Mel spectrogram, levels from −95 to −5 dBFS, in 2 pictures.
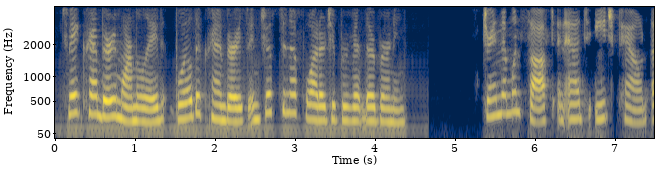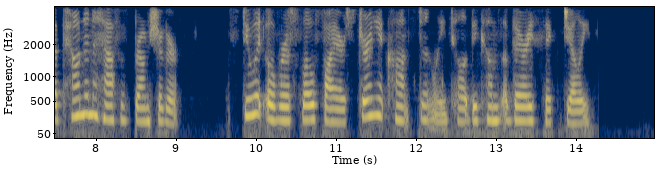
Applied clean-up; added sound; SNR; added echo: none; none; none; none.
